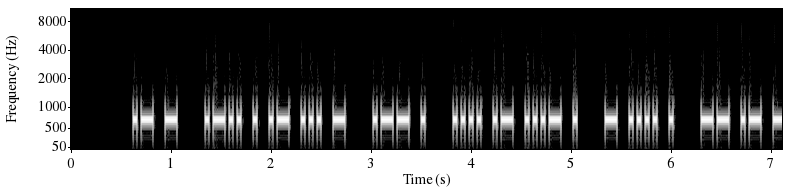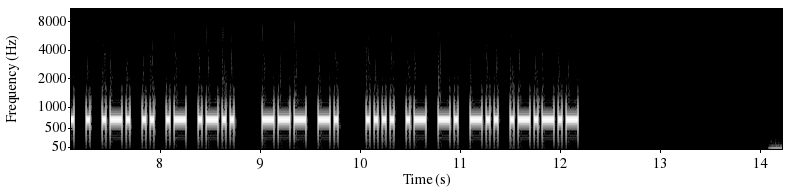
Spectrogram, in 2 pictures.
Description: Morse code, heard as a keyed tone, about 30 wpm, 700 Hz. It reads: AT LEAST WE HAVE THE MATERIAL ON HAND.
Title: Sentences from Top 1000 Words - Review Part 5 - 30wpm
